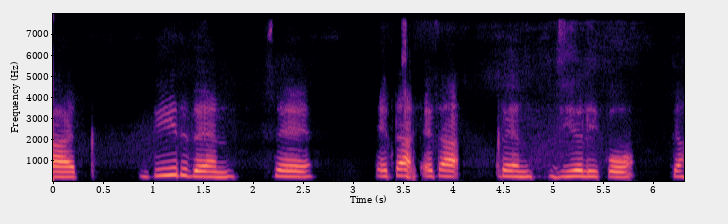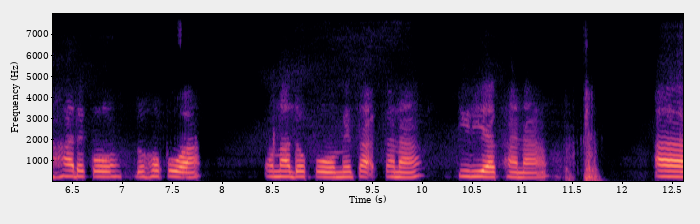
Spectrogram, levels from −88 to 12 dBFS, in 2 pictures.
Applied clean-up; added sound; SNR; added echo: neural mask model Resemble Enhance denoiser.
